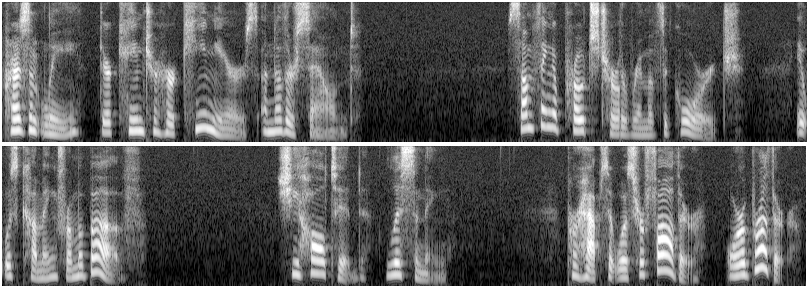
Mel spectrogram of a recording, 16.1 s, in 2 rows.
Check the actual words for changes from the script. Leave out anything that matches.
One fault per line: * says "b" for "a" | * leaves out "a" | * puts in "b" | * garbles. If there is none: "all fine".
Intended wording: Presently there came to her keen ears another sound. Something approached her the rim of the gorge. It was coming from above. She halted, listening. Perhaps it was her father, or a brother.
all fine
